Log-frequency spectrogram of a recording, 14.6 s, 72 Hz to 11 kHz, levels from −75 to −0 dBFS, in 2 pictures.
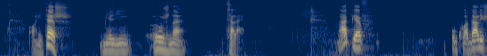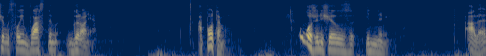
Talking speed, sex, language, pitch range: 80 wpm, male, Polish, 115-155 Hz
